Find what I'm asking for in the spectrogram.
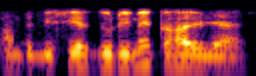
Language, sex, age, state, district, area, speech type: Maithili, male, 18-30, Bihar, Darbhanga, rural, conversation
